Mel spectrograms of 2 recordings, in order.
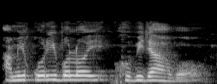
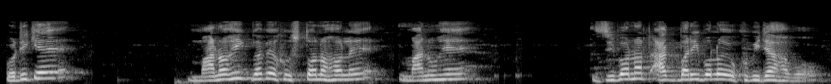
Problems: background sounds at intervals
